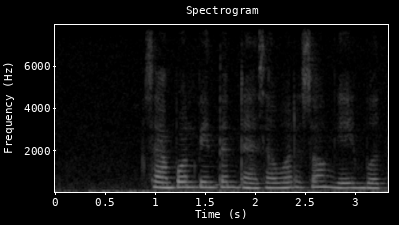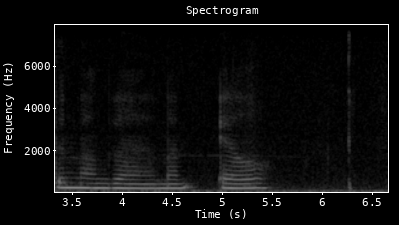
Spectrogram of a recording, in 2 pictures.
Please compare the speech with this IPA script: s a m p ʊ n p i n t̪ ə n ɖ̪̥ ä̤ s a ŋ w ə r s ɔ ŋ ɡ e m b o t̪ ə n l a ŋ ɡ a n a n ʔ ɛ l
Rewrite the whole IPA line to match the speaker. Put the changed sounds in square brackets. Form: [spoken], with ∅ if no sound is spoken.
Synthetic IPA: s a m p ʊ n p i n t̪ ə n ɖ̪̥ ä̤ s a [∅] w ə r s ɔ ŋ ɡ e m b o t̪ ə n l a ŋ ɡ a n a n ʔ ɛ l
